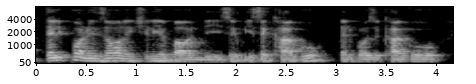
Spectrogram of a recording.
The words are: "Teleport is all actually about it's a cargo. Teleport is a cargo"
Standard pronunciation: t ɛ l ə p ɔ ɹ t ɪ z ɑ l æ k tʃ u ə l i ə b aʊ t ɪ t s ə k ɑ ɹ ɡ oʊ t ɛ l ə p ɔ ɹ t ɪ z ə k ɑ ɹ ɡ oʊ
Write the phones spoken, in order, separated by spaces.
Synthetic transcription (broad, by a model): t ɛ l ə p ɔ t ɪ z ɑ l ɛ k tʃ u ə l i ə b aʊ t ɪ s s ə k ɑ ɡ oʊ t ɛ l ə p ɔ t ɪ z ə k ɑ ɡ oʊ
